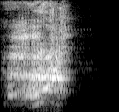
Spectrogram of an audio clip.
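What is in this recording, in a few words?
Throw Grenade Male, en; Battle; Corpus Venus; Warframe; CorpusVenusMaleB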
